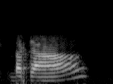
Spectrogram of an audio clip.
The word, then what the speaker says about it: badal: And the Hindi word is badal, and it's spelled B-A-D-A-L-A. That's B as in boy, A, D as in dog, A-L-A. Badal.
